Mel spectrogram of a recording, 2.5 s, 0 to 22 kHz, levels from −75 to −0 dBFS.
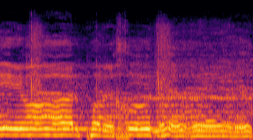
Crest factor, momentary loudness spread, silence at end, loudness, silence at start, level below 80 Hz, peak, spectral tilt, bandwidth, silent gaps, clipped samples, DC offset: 10 dB; 3 LU; 0 s; -12 LUFS; 0 s; -46 dBFS; 0 dBFS; -7 dB/octave; 12.5 kHz; none; under 0.1%; under 0.1%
